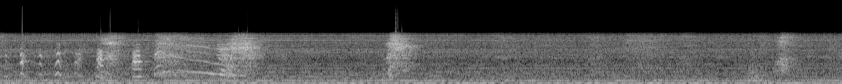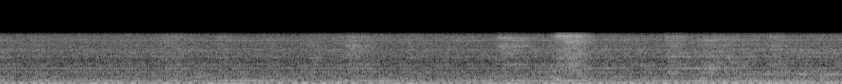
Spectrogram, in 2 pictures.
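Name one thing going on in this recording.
Bodies thump and scuff on a hard floor.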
